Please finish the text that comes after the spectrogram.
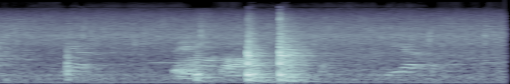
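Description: Shrimp and garlic frying in a pan, with a quiet background sizzle and a few close scraping, clinking stirs of a utensil against the pan, with no talking.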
